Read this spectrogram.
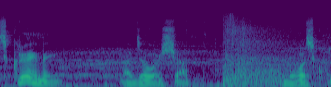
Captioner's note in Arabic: إطلاق نار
